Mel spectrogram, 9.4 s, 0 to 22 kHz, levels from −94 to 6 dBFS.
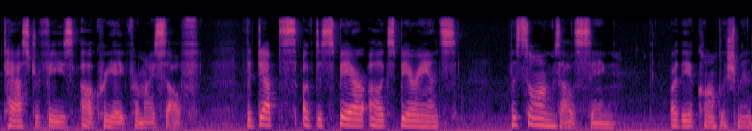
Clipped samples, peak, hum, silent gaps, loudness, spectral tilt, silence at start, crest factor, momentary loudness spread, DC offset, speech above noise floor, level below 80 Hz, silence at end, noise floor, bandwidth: under 0.1%; -16 dBFS; none; none; -33 LUFS; -3.5 dB/octave; 0 s; 18 dB; 12 LU; 0.1%; 20 dB; -62 dBFS; 0 s; -54 dBFS; 12.5 kHz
